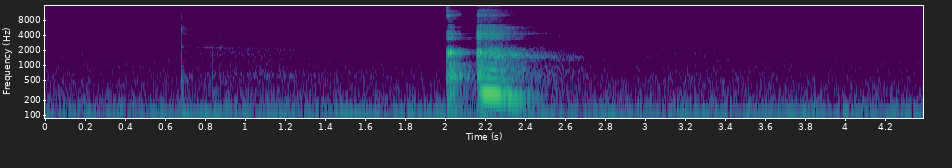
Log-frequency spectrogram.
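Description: A young woman coughing once, a short sharp cough about halfway through.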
